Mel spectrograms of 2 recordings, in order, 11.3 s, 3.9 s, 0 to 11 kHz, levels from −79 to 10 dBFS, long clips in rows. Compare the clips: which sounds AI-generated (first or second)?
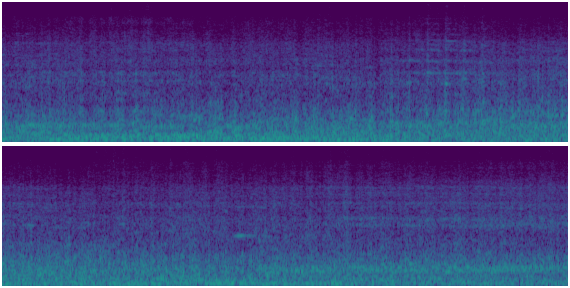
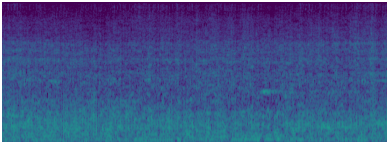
second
